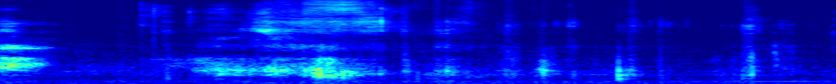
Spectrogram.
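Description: A person slurping a mouthful of thukpa noodles about a second in, with a rush of sucked-in air, then chewing with a string of short wet clicks.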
